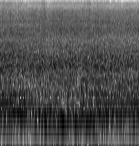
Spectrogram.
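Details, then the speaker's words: Car with turbo, while driving: steady droning tones, heard as metal on metal; owner believes the turbo compressor wheel is hitting its housing, and suspects the engine is running lean as it pops more. "also i can hear the compressor wheel i can hear the compressor wheel hitting the housing in the"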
